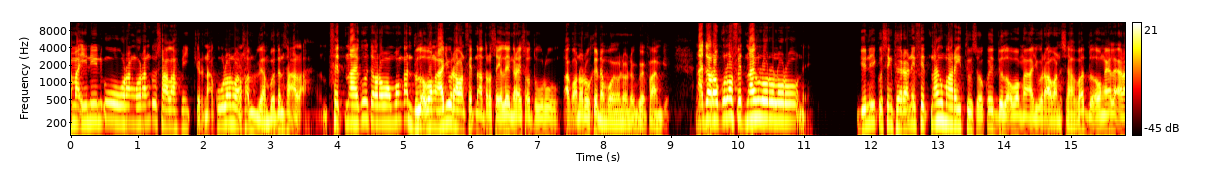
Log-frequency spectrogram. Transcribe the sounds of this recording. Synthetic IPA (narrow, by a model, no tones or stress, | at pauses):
maininikuoɾaŋoɾaŋt̪usalahmikɪrna̰ʔkulɔnwalhamd̪ulilambɔt̪ənsa̰la̰h | fit̪̚nahikut͡ʃɔɾɔwɔŋwɔŋkand̪əlɔʔwɔŋajuɾawanfit̪̚nat̪əɾʊselɪŋɾaisɔt̪uɾut̪a̰kɔ̰ʔnɔɾukɪnawɔnonḛkuwɛʔfaɦa̰mkḭ | naʔt͡ʃɔɾɔkulɔfit̪̚najuloɾɔloɾɔnḛ | ɡinikusɪŋd̪̥a̤ɾanefit̪̚nakumaɾaid̪̥o̤sɔkuid̪əlɔʔwɔŋajuɾawand͡ʒ̥a̰wad̪əlɔʔwɔŋelɛ̰ʔa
